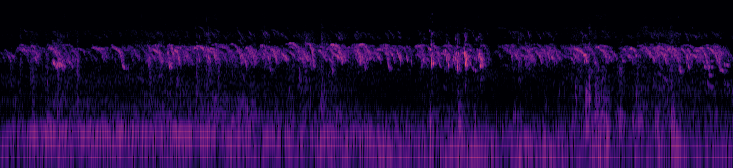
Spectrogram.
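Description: A flock of month-old chickens clucks and chatters continuously, many overlapping calls close by, with a low rumble of background noise throughout.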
